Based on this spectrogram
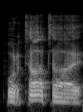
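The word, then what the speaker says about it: portatae: for portatos plural feminine with an ae pronounced i portatai and then the present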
